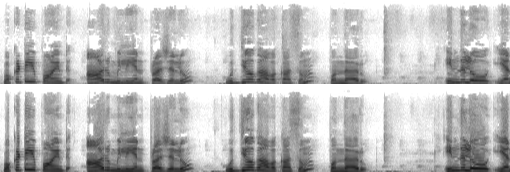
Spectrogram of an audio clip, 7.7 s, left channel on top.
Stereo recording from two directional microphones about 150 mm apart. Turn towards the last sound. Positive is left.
turn(degrees=-50)  # may be behind; listen again after turning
